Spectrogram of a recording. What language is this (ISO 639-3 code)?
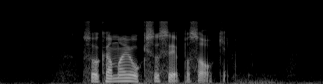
swe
